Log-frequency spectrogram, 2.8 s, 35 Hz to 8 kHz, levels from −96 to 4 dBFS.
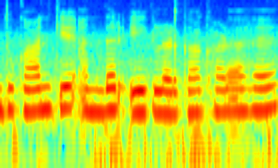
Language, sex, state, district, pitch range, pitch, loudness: Hindi, female, Bihar, Vaishali, 215-230 Hz, 225 Hz, -14 LUFS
